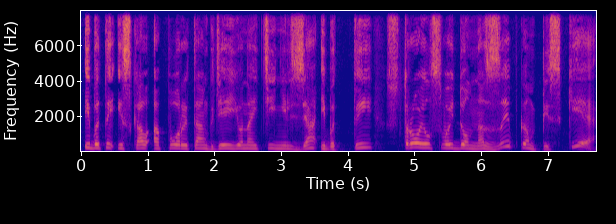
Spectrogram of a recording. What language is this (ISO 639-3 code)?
rus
